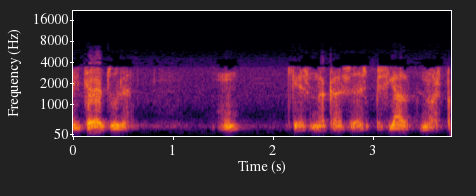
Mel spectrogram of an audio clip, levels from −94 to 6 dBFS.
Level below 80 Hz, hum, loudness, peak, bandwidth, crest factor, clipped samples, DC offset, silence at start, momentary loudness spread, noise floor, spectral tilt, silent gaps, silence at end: under -90 dBFS; none; -22 LUFS; -4 dBFS; 6 kHz; 20 dB; under 0.1%; under 0.1%; 0 s; 14 LU; -50 dBFS; 0.5 dB/octave; none; 0.1 s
